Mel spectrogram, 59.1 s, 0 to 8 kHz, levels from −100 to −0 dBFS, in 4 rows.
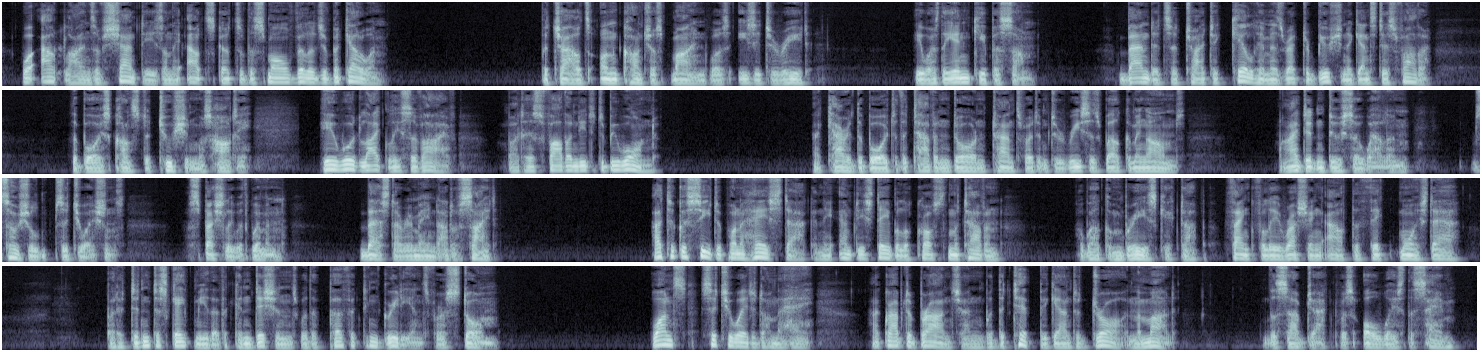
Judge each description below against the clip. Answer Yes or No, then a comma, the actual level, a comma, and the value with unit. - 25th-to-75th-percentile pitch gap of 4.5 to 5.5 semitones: Yes, average, 5.0 semitones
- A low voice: Yes, very low, 85 Hz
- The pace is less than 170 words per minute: Yes, average, 155 wpm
